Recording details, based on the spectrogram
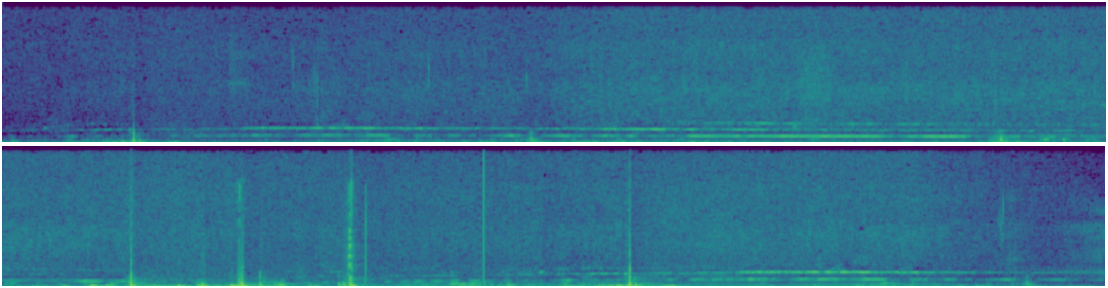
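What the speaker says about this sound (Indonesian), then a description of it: "Suara sirene meraung di Doha saat rudal Iran menghantam Qatar" An air raid siren wails over Doha, Qatar during an Iranian missile strike, a faint distant rising and falling tone held across the scene, punctuated by thuds and booms up close.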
